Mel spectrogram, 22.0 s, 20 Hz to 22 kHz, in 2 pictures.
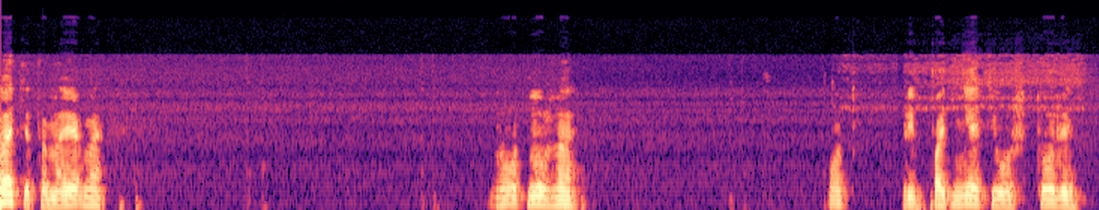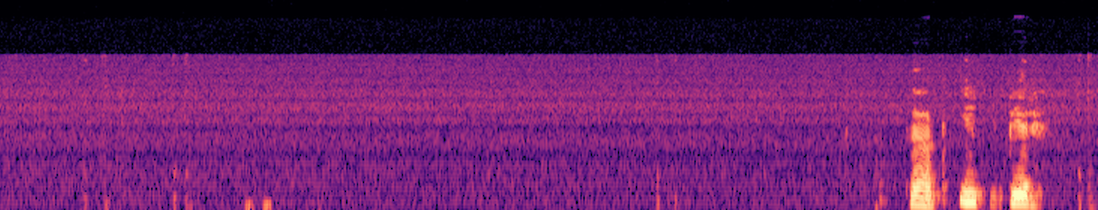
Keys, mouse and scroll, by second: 1.0 r, 4.2 click, 5.5 r, 8.1 click, 9.0 g, 12.6 click, 13.5 g, 19.8 middle click, 21.7 click.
